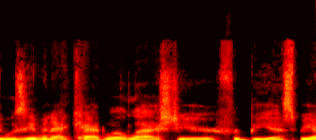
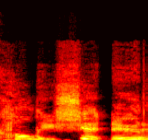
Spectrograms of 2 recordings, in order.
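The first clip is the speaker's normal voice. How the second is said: surprised; 14 semitones higher, slower than usual. Retold or imitated. Rider's reply retold.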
